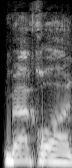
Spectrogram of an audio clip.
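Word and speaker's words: Mequon: Uh so, you were from is it Mecoin? Is that how it's pronounced? Mecoin.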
